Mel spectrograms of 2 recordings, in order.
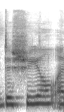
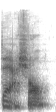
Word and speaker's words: Dashiell: It is Dashiell Hammett, contrary to the common pronunciation of Dashiell, and it comes from his mother's maiden name, and her family was French, so it is pronounced Dashiell, and apparently he hated it when people pronounced it Dashiell.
